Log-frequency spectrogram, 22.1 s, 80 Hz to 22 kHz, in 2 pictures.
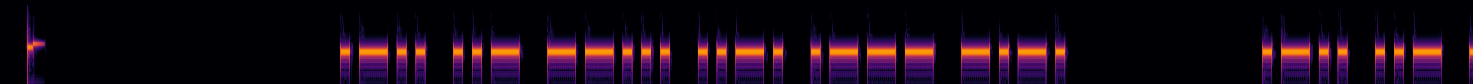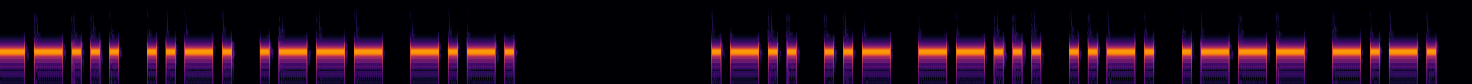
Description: Morse code, heard as a keyed tone, about 17 wpm, 700 Hz. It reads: LU7FJC LU7FJC LU7FJC
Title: DXCC-100 Call Signs - 6 Characters - Repeated 3x - 17wpm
